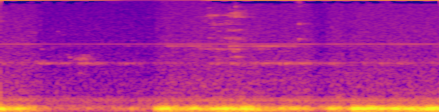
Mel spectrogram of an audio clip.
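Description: Low, muffled humming of a man's voice with his mouth closed, in two stretches: briefly at the start, then again from just under a second in.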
